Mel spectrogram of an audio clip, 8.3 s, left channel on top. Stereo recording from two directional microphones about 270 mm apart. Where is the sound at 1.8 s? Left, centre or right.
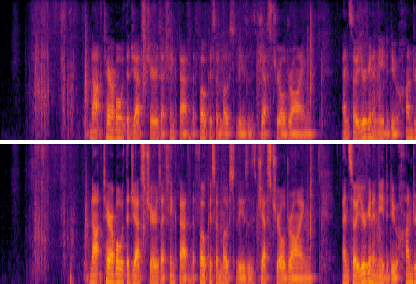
Right.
